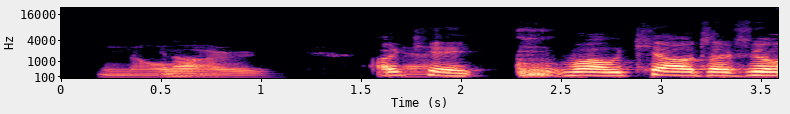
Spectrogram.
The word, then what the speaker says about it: Kjelt: just k lt uh so it's just how it's pronounced no worries okay well kelt i feel like we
